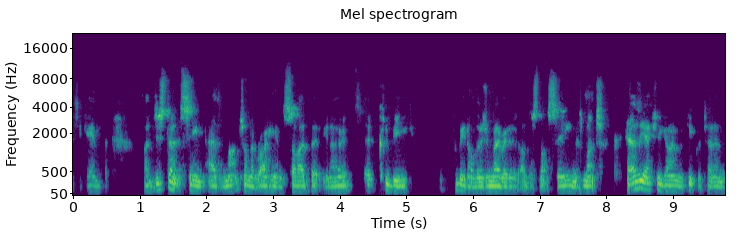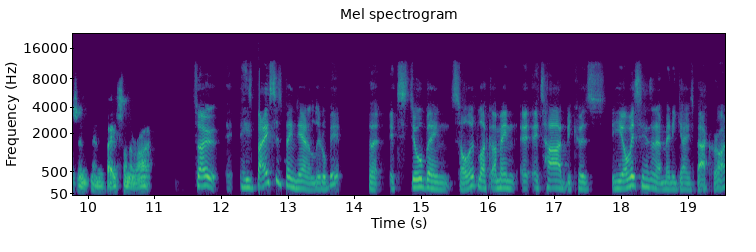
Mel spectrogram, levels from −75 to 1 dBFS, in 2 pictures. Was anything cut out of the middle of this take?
no; 0 cuts

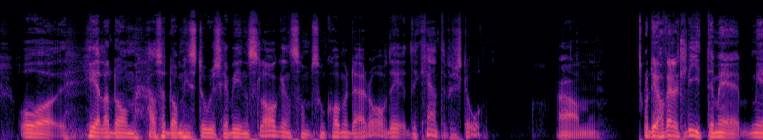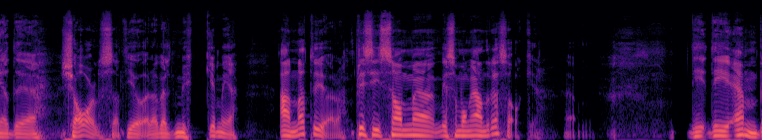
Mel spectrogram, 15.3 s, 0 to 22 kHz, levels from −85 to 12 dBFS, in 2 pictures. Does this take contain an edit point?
no; 0 cuts

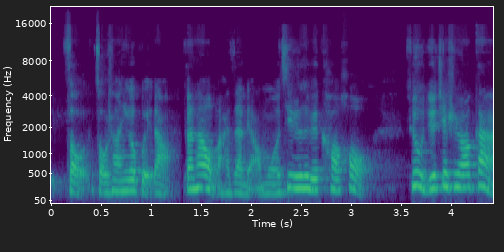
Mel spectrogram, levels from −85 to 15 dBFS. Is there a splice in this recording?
yes; 1 cut; at 1.3 s

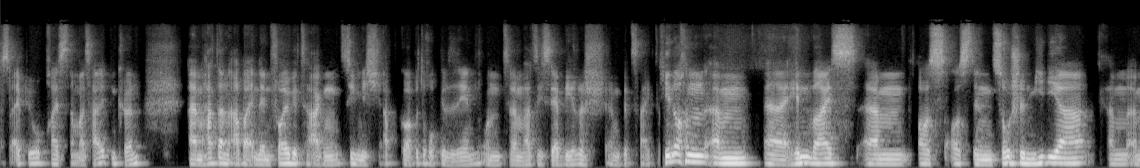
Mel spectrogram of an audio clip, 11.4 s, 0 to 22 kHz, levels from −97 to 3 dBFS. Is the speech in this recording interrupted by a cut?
yes; 1 cut; at 6.6 s

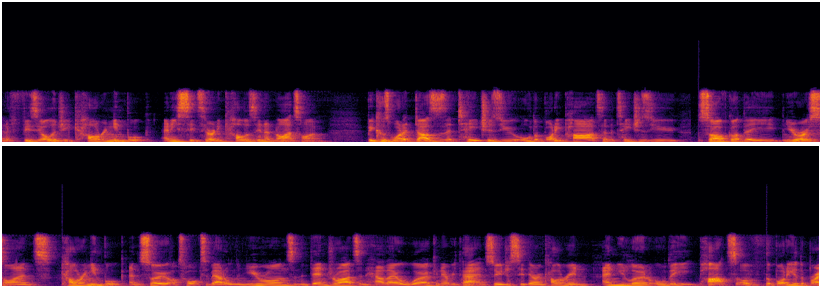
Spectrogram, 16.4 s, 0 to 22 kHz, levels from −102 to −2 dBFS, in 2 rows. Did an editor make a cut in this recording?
yes; 2 cuts; at 6.9 s, 12.8 s

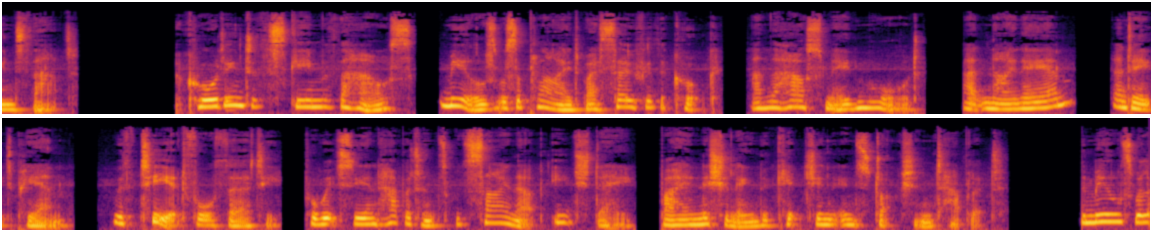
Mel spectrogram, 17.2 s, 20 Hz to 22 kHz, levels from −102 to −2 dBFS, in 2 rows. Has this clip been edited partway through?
yes; 1 cut; at 8.2 s

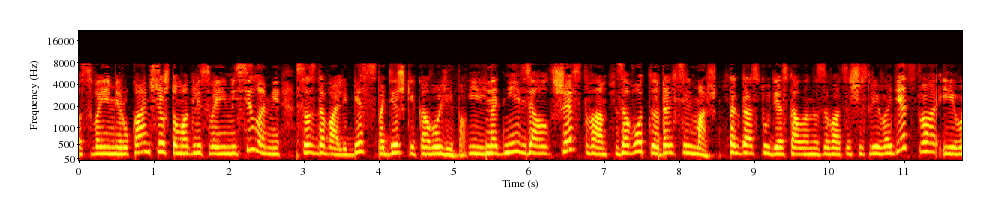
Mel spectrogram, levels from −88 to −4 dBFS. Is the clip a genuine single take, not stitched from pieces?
no; 1 cut; at 0.9 s

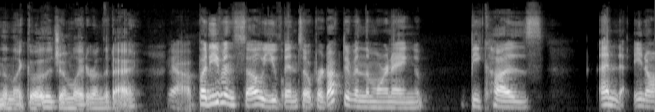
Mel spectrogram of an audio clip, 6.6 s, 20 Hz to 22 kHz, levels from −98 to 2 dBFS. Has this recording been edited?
yes; 2 cuts; at 1.6 s, 2.8 s

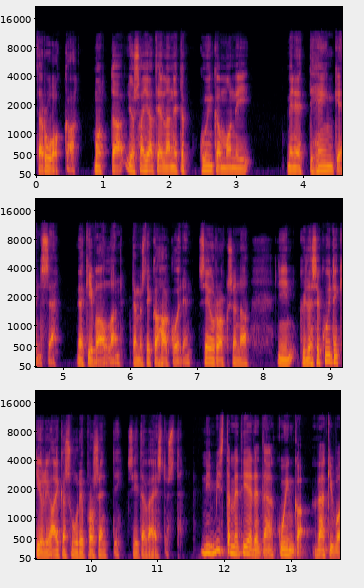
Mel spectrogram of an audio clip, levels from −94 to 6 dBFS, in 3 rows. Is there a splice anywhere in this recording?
no; 0 cuts

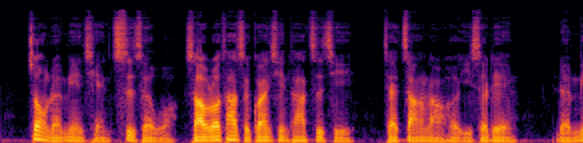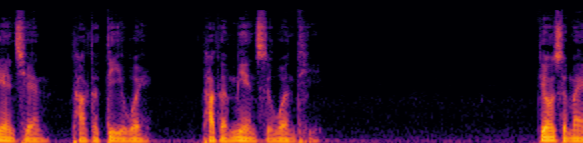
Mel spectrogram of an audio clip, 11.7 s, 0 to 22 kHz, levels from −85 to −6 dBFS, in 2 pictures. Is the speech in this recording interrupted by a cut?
yes; 1 cut; at 1.8 s

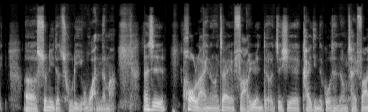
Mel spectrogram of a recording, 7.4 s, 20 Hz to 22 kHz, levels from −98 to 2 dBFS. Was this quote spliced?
no; 0 cuts

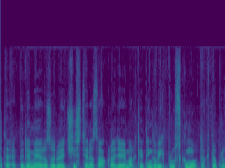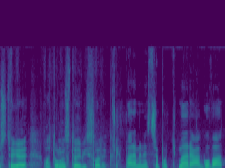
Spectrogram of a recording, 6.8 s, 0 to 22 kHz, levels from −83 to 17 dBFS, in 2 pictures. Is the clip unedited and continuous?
yes; 0 cuts

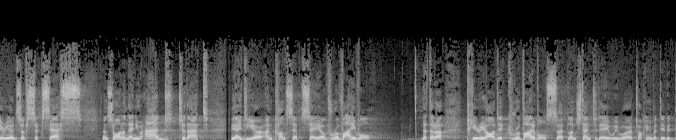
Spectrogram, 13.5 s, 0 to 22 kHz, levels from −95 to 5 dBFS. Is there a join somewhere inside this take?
no; 0 cuts

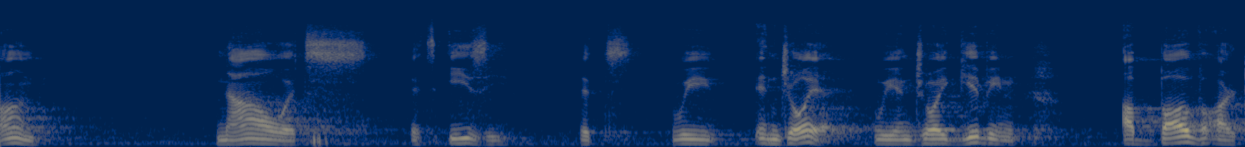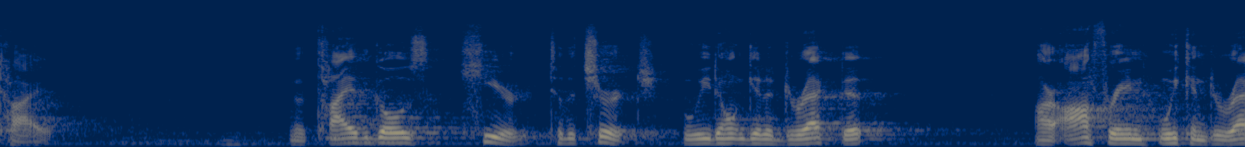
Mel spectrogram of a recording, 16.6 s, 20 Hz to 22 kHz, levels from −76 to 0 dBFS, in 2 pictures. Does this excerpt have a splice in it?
no; 0 cuts

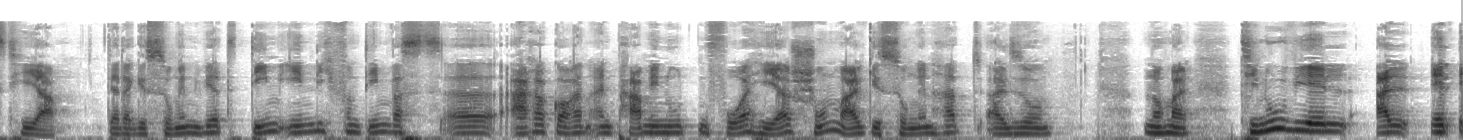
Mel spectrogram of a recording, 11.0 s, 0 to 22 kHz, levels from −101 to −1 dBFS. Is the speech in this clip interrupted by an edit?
yes; 1 cut; at 7.4 s

